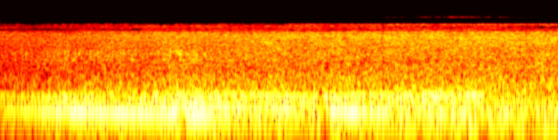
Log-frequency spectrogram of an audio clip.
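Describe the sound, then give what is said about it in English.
A car engine drones steadily, a low rumbling hum that holds at an even, moderate level throughout with no voices, as a car drives up a hill at night. “Say, the car coming up the hill.”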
